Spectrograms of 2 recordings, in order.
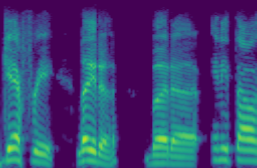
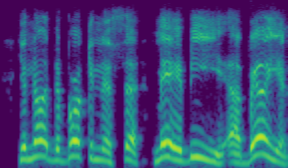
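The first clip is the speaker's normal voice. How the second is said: halting, clumsy, failed put-on Jamaican accent; 3 semitones higher than usual. Retelling what a man said at the microphone, in an attempted Jamaican accent. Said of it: "I'm trying to go with the Jamaican accent".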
